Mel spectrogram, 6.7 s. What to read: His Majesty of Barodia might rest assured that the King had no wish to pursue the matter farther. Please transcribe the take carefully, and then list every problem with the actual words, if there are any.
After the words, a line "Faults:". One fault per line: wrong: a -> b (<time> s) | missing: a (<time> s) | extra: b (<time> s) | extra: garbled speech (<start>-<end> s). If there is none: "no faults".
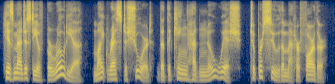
His Majesty of Barodia might rest assured that the King had no wish to pursue the matter farther.
Faults:
no faults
